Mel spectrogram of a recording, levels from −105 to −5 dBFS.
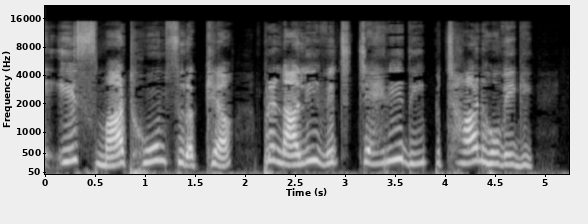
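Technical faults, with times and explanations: Throughout, HE-AAC compression: the speech carries plainly audible coding damage, and nothing sits above about 14.9 kHz. The cause is likely HE-AAC v2 at a low rate, which fits roughly 20 kbps. The codec spends its bits only on the lower spectrum and fills the treble by copying lower bands upward under a coarse envelope, so the top end sounds synthetic. Its harmonics fail to match those below the crossover, leaving sibilants gritty and metallic.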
